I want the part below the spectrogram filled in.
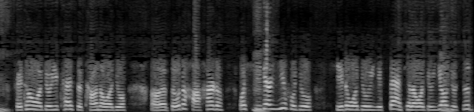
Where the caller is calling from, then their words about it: Zhangjiakou, Hebei, China; 河北省啊，河北省张家口。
